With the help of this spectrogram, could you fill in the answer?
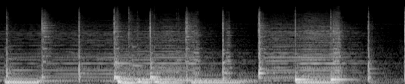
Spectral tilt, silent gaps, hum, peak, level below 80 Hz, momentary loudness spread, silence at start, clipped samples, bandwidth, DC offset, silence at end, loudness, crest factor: -6.5 dB/octave; none; none; 0 dBFS; -24 dBFS; 13 LU; 0 s; under 0.1%; 14 kHz; under 0.1%; 0.25 s; -18 LUFS; 16 dB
